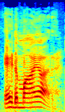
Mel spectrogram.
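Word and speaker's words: admire: जैसे यहां पे फायर फायर ए डी एम आई आर ई एडमायर add Mayar फायर एडमायर। तो ये रहा आई का उच्चारण वाले सभी वर्ड्स।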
